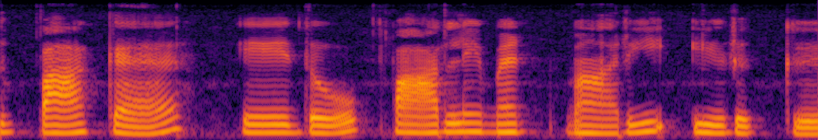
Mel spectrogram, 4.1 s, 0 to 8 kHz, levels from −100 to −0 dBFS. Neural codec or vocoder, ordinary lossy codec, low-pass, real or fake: none; none; 7.2 kHz; real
